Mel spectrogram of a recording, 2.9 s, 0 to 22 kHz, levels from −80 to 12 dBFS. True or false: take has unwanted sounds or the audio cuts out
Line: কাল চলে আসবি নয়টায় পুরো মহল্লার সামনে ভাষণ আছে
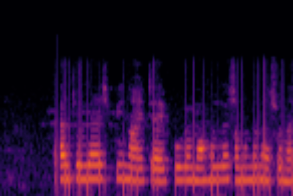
true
